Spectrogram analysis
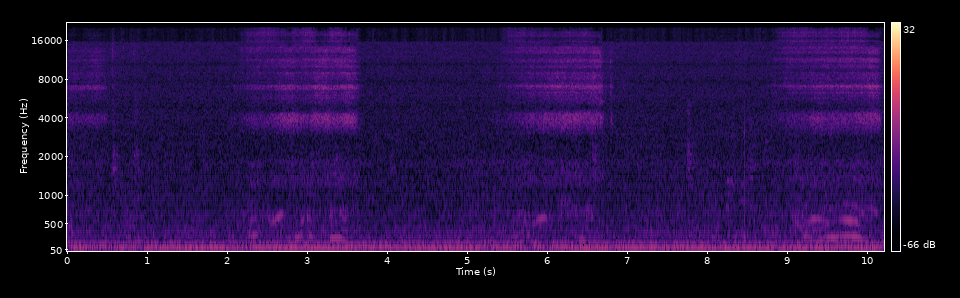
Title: Boston Terrier Snoring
